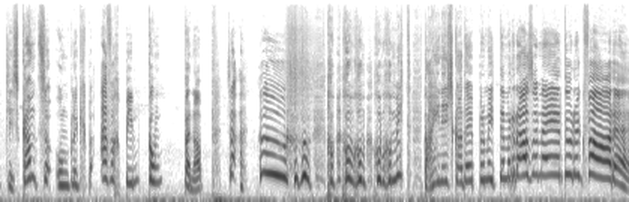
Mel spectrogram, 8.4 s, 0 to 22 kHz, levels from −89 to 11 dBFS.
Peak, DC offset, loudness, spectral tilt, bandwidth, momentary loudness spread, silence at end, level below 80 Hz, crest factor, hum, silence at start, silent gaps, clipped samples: -6 dBFS; under 0.1%; -25 LUFS; -3 dB/octave; over 20 kHz; 12 LU; 0 s; -52 dBFS; 18 dB; none; 0 s; none; under 0.1%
